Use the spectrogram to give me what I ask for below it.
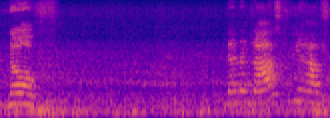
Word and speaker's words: neuf: That is nerve. It's not neuf or neef. It's nerve.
